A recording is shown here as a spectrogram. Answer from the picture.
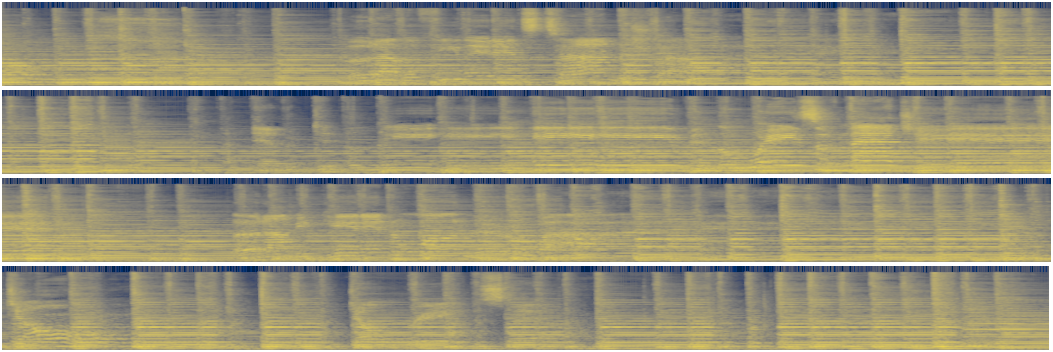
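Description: Acoustic guitar strummed steadily, with a rack-held harmonica playing the melody over it in an instrumental break; the harmonica lines stand out near the start and again about halfway through.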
